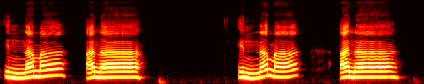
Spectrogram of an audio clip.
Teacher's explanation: If we are reciting and we are continuing with our recitation, that alif must not be pronounced. If we are stopping on that particular word, then only the alif would be pronounced.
